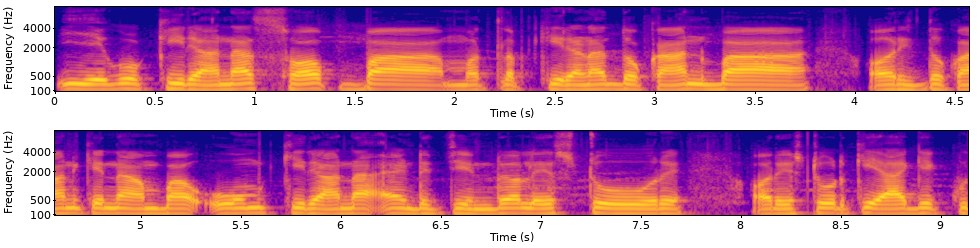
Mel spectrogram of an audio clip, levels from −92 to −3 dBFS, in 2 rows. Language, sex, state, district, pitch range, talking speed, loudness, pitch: Bhojpuri, male, Bihar, Muzaffarpur, 125-135 Hz, 170 wpm, -16 LUFS, 125 Hz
